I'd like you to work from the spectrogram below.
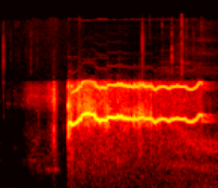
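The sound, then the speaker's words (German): A child's very high-pitched vocal trill, held steadily for over a second after a brief soft breathy lead-in, loud and shrill with a slight warble, no talking over it. “Ich kann die hohen Töne hören und auch trillern.”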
